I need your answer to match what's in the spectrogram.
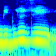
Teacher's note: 의 같은 경우는 우리가 표준 발음법을 공부하다 보면 이로 발음되는 경우도 허용하는 경우가 있어요. 의 같은 민주주의 라는 얘기를 하면은 이 같은 경우는 이 이렇게 발음을 하기도 하거든요.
